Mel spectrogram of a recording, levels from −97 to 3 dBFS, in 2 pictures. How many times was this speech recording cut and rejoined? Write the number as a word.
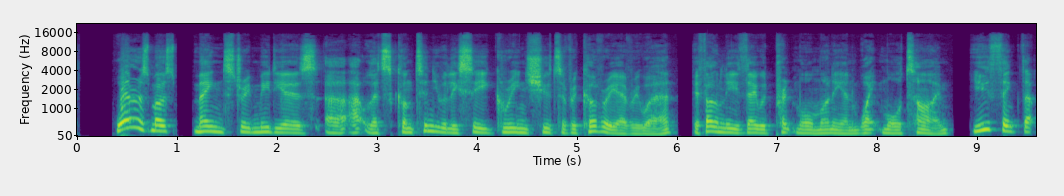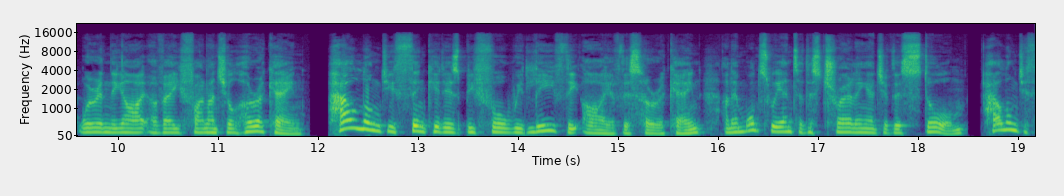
one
